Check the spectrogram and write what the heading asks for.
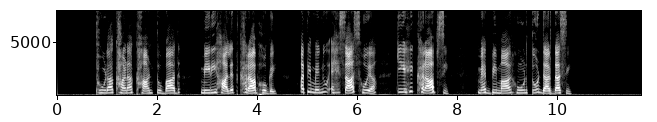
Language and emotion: Punjabi, fearful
